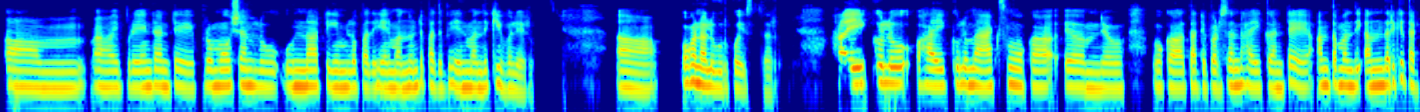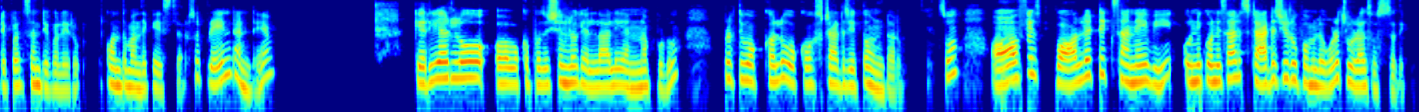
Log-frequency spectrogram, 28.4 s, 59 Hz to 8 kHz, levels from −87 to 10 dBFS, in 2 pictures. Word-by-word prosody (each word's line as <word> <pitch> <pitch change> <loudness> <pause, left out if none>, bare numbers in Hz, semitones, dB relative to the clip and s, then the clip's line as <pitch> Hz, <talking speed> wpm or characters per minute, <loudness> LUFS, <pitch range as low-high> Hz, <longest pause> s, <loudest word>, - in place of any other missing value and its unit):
ఆహ్, 180 -1 -1
హ్మ్, 170 0 -4 0.2
ఆహ్, 180 0 -2
ఇప్పుడేంటంటే 180 +1 -2 0.2
ప్రమోషన్‌లు, 190 -1 0 0.2
ఉన్న 185 0 +3 0.2
టీమ్‌లో 180 -1 0
15 170 0 -2
మందుంటే, 180 +4 -1
15 175 0 -2
మందికి 175 +4 -3
ఇవ్వలేరు. 155 -3 -7 0.9
ఆహ్, 165 -2 -1 0.3
ఒక 235 - +3
నలుగురికో 175 -2 0
ఇస్తారు. - - -15 0.6
హైక్‌లు, 210 +2 +4 0.3
హైక్‌లు 190 +2 +1
మ్యాక్సిమమ్ 190 +3 0
ఒక 185 - -8 0.4
హ్మ్, 175 -2 -2 0.2
ఓహ్! 165 0 -5 0.4
ఒక 180 - -9 0.2
30% 180 +2 -2
హైక్ 175 0 -4
అంటే 185 +5 -3 0.3
అంతమంది 195 -1 +1
అందరికి 200 +6 +2
30% 190 +1 -2
ఇవ్వలేరు. 160 -1 -9 0.3
కొంతమందికే 180 -4 -1
ఇస్తారు. - - -10
సో, - - -11
ఇప్పుడెంటంటే, 220 - -2 1.6
కెరియర్‌లో 265 +5 +6 0.3
ఆహ్, 210 0 +4
ఒక 205 - -5
పొజిషన్‌లోకెళ్ళాలి 195 -2 0
అన్నప్పుడు 175 +3 -4 0.5
ప్రతి 255 -1 -1
ఒక్కళ్ళు 230 +3 0
ఒక్కొక్క 205 0 -5
స్ట్రాటజీతో 205 -1 -1
ఉంటారు. 150 -2 -8 0.4
సో, - - +3 0.6
ఆఫీస్ 280 +4 +2 0.2
పాలిటిక్స్ 260 +8 +4
అనేవి 220 -2 +2 0.2
కొన్ని, 235 +1 +3
కొన్ని 230 0 +4
సార్లు 270 +2 +3
స్ట్రాటజీ 245 +6 +4
రూపంలో 195 -6 0
కూడా 260 - +1
చూడాల్సి 185 -5 0
వస్తది. - - -10
190 Hz, 120 wpm, -23 LUFS, 175-215 Hz, 1.6 s, కెరియర్‌లో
